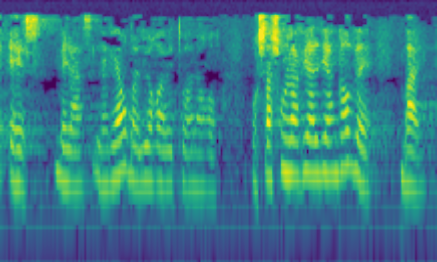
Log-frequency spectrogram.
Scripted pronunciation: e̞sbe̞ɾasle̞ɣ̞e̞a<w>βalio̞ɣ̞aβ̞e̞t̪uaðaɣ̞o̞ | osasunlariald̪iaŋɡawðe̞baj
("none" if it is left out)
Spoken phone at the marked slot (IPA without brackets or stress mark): w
